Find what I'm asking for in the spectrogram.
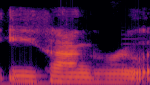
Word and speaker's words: Eigengrau: that's what Egon Gru is. – How are you spelling that? E what? – So it's spelled E-I-G-E-N-G-R-A-U. It's German for intrinsic gray. All right, Alicia. So the Egon Gru leads us into a discussion today about how to choose color.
